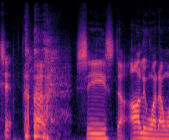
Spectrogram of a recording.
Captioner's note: clears throat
